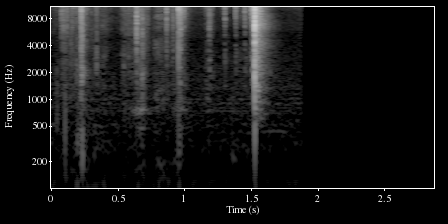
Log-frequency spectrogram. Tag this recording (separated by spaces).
canon slr film loading 35mm 8mm owi camera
